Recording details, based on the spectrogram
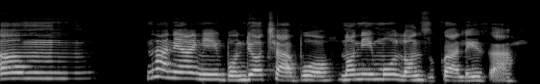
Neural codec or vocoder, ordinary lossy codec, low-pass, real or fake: none; none; 14.4 kHz; real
